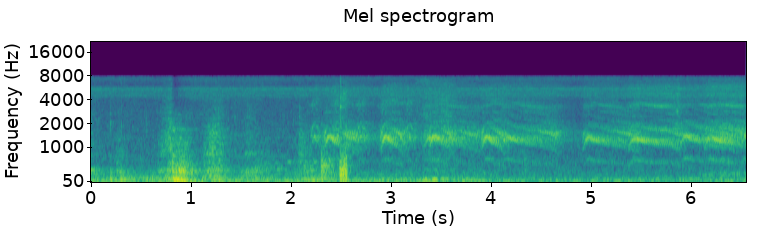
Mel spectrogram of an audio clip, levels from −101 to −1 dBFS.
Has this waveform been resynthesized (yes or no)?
no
